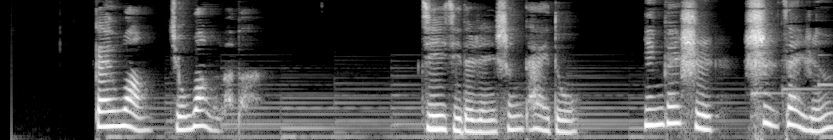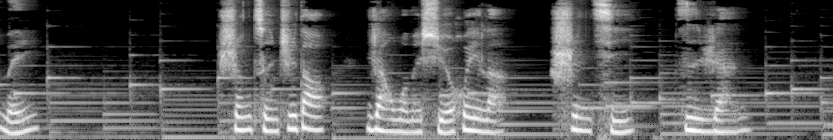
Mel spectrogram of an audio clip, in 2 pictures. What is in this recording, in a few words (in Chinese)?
情感; 该忘就忘了吧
